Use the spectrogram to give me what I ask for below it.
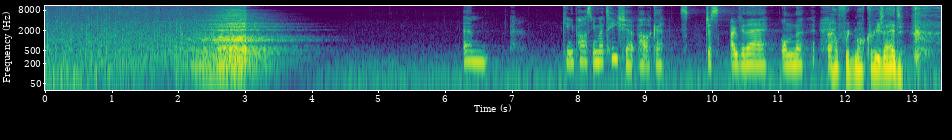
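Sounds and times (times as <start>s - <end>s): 
rain falling: 0.0s - 2.2s
speech: 6.3s - 6.7s, 7.8s - 13.4s.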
